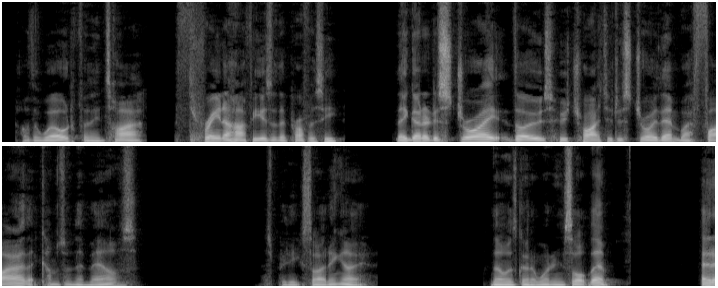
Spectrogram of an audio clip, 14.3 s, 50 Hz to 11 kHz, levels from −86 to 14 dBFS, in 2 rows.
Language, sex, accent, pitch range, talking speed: English, male, Australian, 105-135 Hz, 185 wpm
